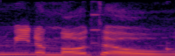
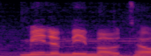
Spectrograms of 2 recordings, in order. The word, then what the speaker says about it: Minamimoto: Like, who could Minamoto, like... Minamimoto, I always, like, say his name wrong, but I should just call him Sho.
